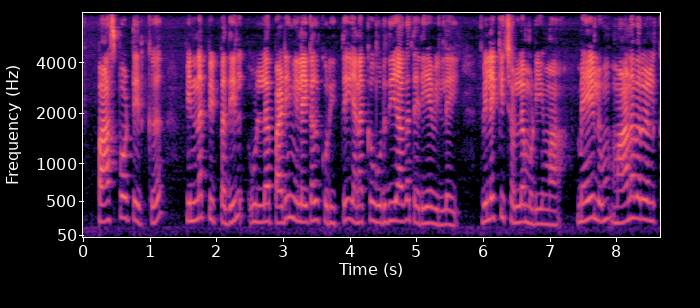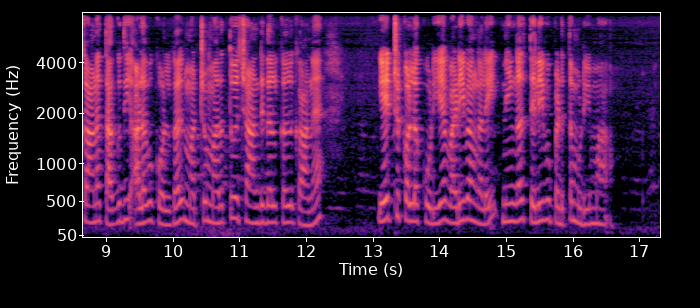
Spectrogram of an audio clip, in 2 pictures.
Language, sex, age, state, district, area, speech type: Tamil, female, 30-45, Tamil Nadu, Madurai, urban, read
